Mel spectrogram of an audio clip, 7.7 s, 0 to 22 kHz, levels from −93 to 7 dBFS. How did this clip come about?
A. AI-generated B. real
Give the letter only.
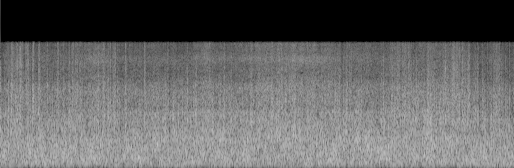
A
